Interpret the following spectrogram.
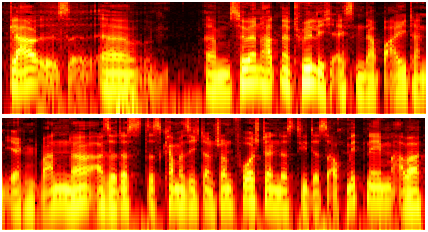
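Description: A man's voice: on the low side, moderate pace, dry recording. A man hosting a casual group debrief, thinking aloud with a hesitant manner. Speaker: podcast host and game leader. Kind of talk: casual group debrief after an improvised audio play.

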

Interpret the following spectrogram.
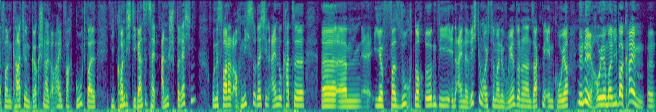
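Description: A man in an excitable, casual debrief chat who acts out his remembered thoughts as he talks. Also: on the high side, a little fast, hardly any pauses, dry recording. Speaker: podcast guest and improv player.

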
